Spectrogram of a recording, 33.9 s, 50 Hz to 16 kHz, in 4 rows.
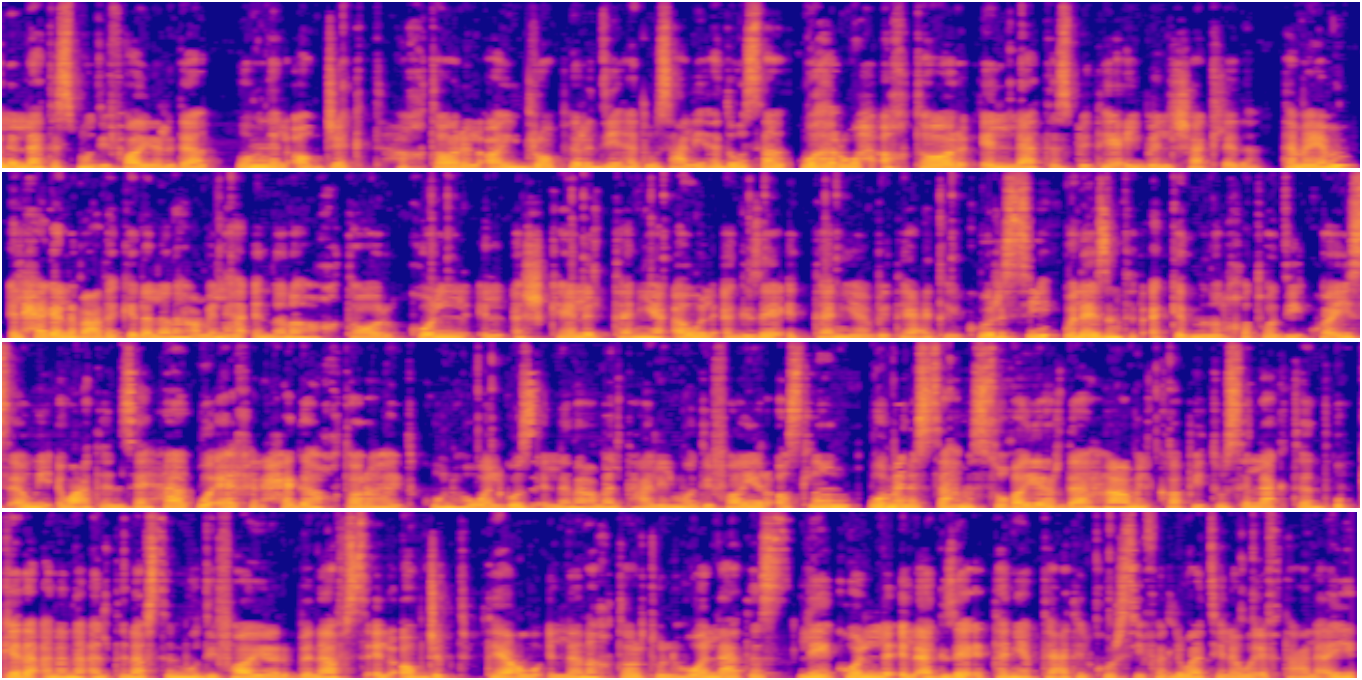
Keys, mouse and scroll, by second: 2.2 click, 10.0 click, 11.3 shift+click, 12.2 shift+click, 12.7 shift+click, 13.3 shift+click, 13.8 shift+drag, 14.5 shift+drag, 20.1 shift+click, 23.0-25.7 drag, 32.4 click, 33.4 click.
